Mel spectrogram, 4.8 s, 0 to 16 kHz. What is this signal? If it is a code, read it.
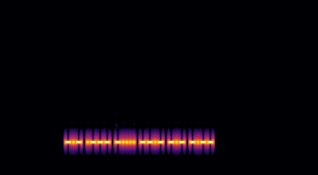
Morse code, heard as a keyed tone, about 46 wpm, 700 Hz. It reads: KJ6QKY
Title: USA Call Signs - 6 Characters - 45wpm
